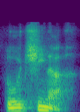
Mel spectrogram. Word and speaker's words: 吳啟訥: My name is Uchina with the family name first. The pronunciation is exactly the same as how Ryukyu people refer to themselves as Uchina.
